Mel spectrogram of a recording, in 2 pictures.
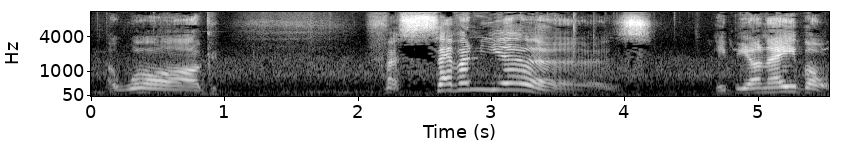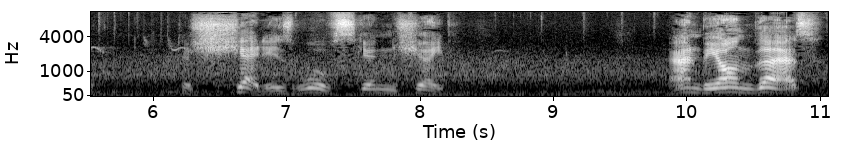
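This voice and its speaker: A man tells an old folktale at an unhurried pace, his voice bright and forceful with a creaky edge. He phrases it dramatically and deliberately, leaving pauses, with some background noise around him. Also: fairly high pitch. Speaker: storyteller. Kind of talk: oral folktale storytelling, unscripted.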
